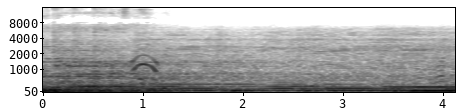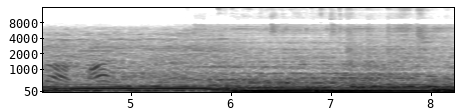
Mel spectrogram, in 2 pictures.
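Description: Live hip-hop music played loud through an arena sound system, with deep bass and vocals over it. The heavy bass comes back in strongly about six seconds in.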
